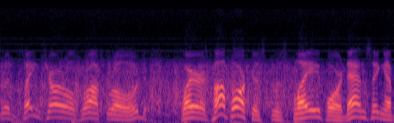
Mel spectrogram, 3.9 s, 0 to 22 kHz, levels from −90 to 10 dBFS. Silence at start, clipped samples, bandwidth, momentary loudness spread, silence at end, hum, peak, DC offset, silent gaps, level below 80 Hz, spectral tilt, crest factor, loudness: 0 s; under 0.1%; 16 kHz; 10 LU; 0 s; none; -8 dBFS; under 0.1%; none; -54 dBFS; -8 dB/octave; 16 dB; -24 LUFS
